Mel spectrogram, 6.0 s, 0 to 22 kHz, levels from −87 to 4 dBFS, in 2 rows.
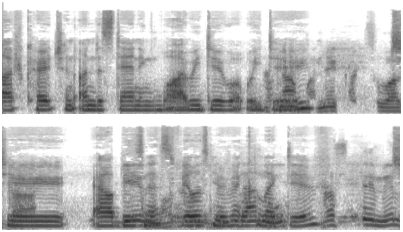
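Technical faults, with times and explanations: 0.13–1.51 s, 2.38–2.78 s, 3.47–3.58 s, 4.51–4.55 s and 5.09–5.67 s: echo leak. A delayed copy of the speech trails it by about 350 ms, faint at first and much louder near the end. This is likely a loudspeaker echo the far-end canceller missed. It is a distinct repeat, not a smeared reverberant tail.
1.9–2.84 s, 3.57–3.82 s and 5.34–5.69 s: speech suppressed in double talk. The talker's level dips sharply, deepest around 3.6 s, while the other side speaks. This is likely the canceller ducking both signals. The speech is pushed down rather than dropped into silent gaps as packet loss would leave.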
